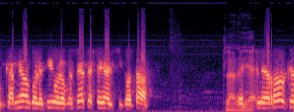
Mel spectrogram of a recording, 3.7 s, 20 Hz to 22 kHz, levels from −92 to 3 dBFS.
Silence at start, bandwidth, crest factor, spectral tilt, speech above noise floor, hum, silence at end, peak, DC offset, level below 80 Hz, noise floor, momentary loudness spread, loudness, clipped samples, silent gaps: 0 s; 8.6 kHz; 12 dB; -6.5 dB/octave; 39 dB; none; 0 s; -2 dBFS; under 0.1%; -54 dBFS; -53 dBFS; 9 LU; -14 LUFS; under 0.1%; none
